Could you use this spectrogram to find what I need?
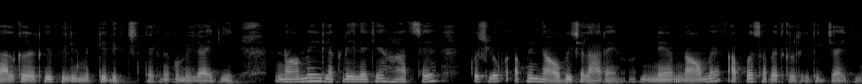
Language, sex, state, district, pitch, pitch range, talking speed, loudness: Hindi, male, Maharashtra, Solapur, 110 Hz, 95-125 Hz, 220 wpm, -35 LUFS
